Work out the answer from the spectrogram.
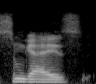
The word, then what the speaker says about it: Sumghai: The parts come from many different sources, such as KW Rocketry, Bahamuto D, PorkJet, and some guy's Fustek habitation modules. Is that how that's pronounced?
